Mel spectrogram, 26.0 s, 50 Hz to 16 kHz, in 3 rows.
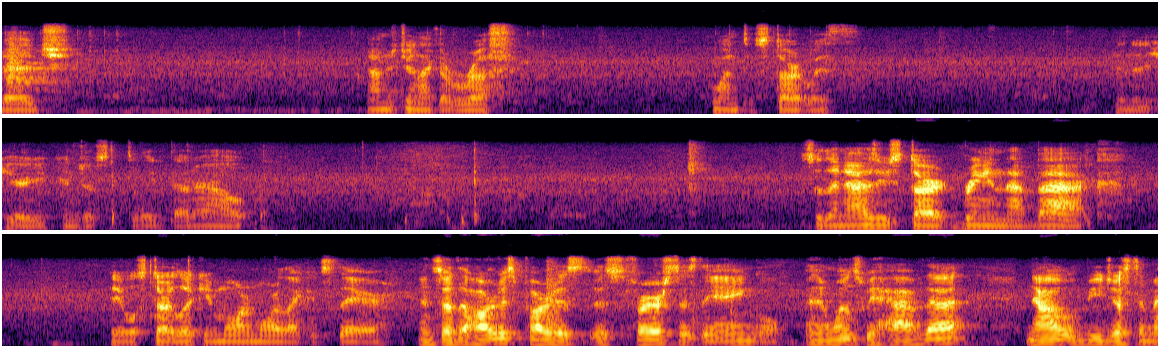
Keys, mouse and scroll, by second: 0.0 click, 0.4 click, 0.7 click, 0.8 click, 2.2 click, 5.7 click, 5.9 click, 7.8 click, 10.0 alt+Delete, 11.9 ctrl+d, 12.6-13.6 alt+scroll down 8, 13.6-14.6 alt+scroll down 1, 14.6-16.0 alt+scroll down 1, 16.0 click.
